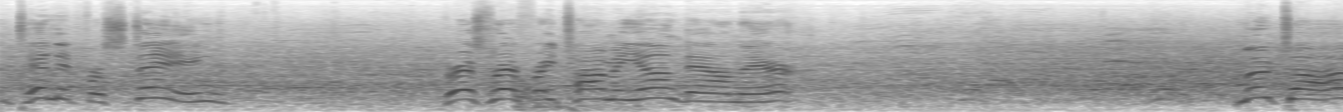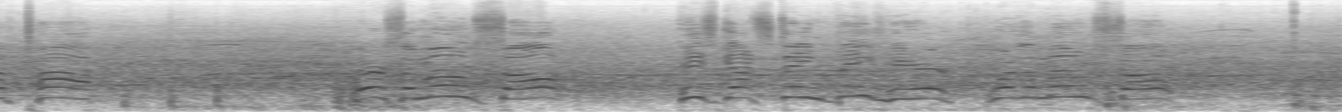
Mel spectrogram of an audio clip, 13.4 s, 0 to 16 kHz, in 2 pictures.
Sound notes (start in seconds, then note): 5.1 crowd cheering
